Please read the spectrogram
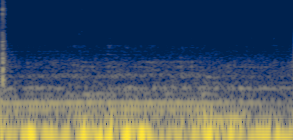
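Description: Car driving along, heard from inside the cabin: a steady low engine and road rumble, with one sharp click right at the start.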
